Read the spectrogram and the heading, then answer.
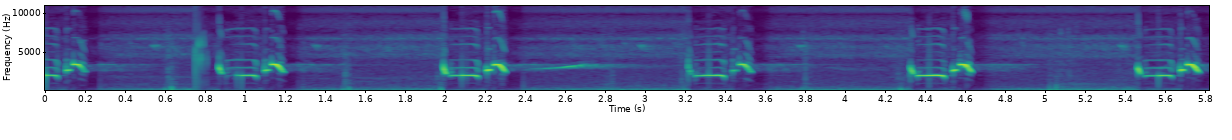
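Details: Steady song of a male red prinia: loud paired chirps arriving about once a second, bright and clipped, with a faint thin whistle and a constant high tone in the background.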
